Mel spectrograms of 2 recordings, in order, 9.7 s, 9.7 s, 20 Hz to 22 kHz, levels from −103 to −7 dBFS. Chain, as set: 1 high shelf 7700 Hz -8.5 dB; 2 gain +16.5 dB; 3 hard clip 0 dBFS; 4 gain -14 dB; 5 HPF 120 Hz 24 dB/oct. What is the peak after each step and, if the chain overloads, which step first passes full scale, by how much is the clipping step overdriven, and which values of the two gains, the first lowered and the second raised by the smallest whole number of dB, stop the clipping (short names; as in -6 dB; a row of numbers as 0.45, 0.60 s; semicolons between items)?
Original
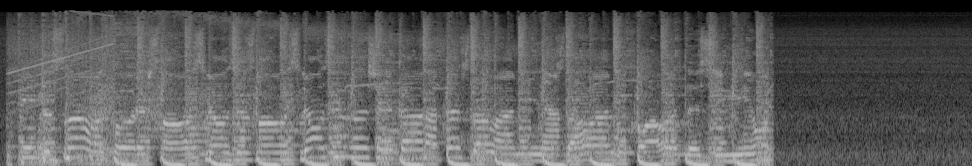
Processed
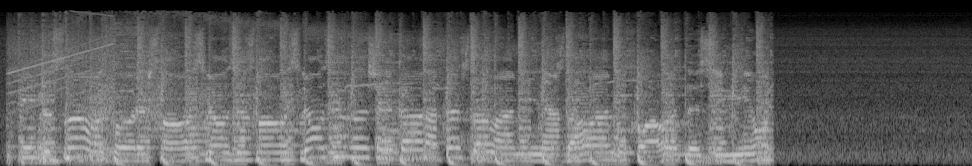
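-22.0, -5.5, -5.5, -19.5, -18.0 dBFS; no overload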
